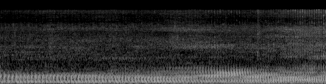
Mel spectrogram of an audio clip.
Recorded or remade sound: recorded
